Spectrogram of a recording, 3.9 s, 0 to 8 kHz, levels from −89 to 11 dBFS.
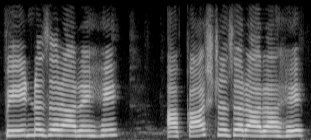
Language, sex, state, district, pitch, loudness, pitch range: Hindi, female, Madhya Pradesh, Bhopal, 280 Hz, -11 LUFS, 265-300 Hz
